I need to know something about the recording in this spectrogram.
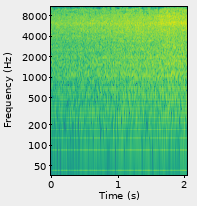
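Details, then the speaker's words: Budget turbo 250, revived and running about 7 minutes while warming up: steady, even idle with smooth hum and hiss on top, no knocking or ticking; normal idle. "It's been like 7 minutes now. Sounds pretty happy sitting here. I'm gonna let it warm up a bit."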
